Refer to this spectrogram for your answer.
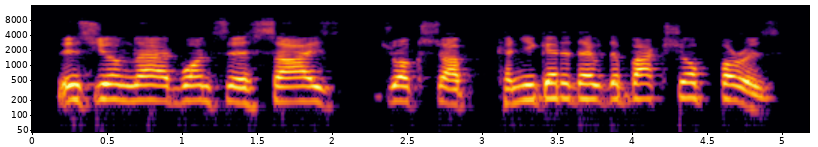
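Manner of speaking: put-on very high, loud, carrying hollered shout. Retelling how a shop assistant called across the shop: imitating a man shouting across a shop. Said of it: "He shouted from one end of the shop".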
